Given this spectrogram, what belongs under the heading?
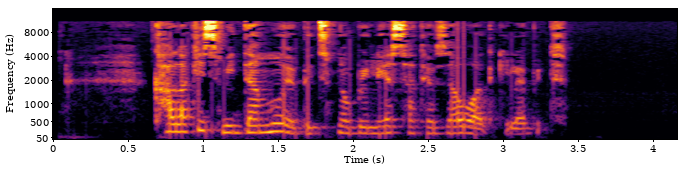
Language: Georgian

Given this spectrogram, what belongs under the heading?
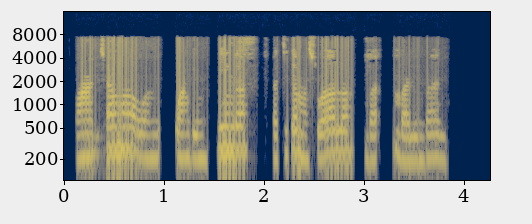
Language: Swahili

